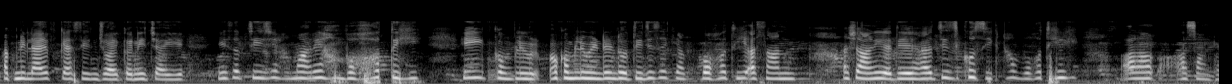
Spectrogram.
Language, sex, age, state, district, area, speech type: Hindi, female, 18-30, Uttar Pradesh, Ghazipur, rural, spontaneous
